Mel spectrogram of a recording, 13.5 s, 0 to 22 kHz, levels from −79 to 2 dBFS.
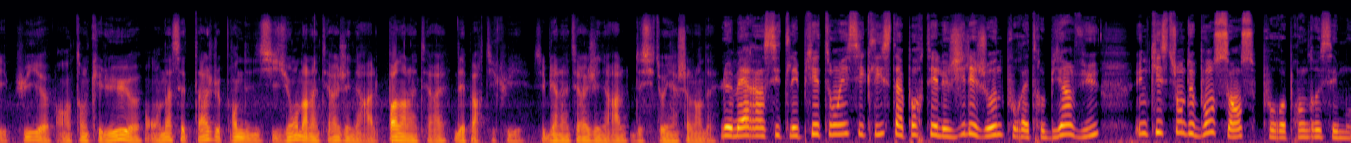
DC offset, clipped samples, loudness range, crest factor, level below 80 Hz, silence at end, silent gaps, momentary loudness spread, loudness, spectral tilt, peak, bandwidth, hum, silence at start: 0.2%; under 0.1%; 4 LU; 20 dB; -34 dBFS; 0 s; none; 8 LU; -20 LUFS; -5 dB/octave; 0 dBFS; 15.5 kHz; none; 0 s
